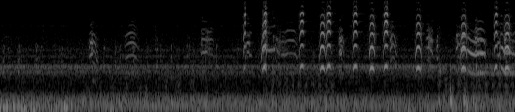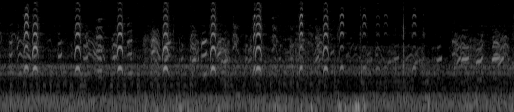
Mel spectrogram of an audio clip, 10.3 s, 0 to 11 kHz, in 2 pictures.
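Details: A Spur-winged lapwing in Greece, April 2023, calling intensely. Sparse notes at first build into a dense, rapid run of sharp metallic notes, about two per second, with overlapping chatter and a constant low rumble.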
